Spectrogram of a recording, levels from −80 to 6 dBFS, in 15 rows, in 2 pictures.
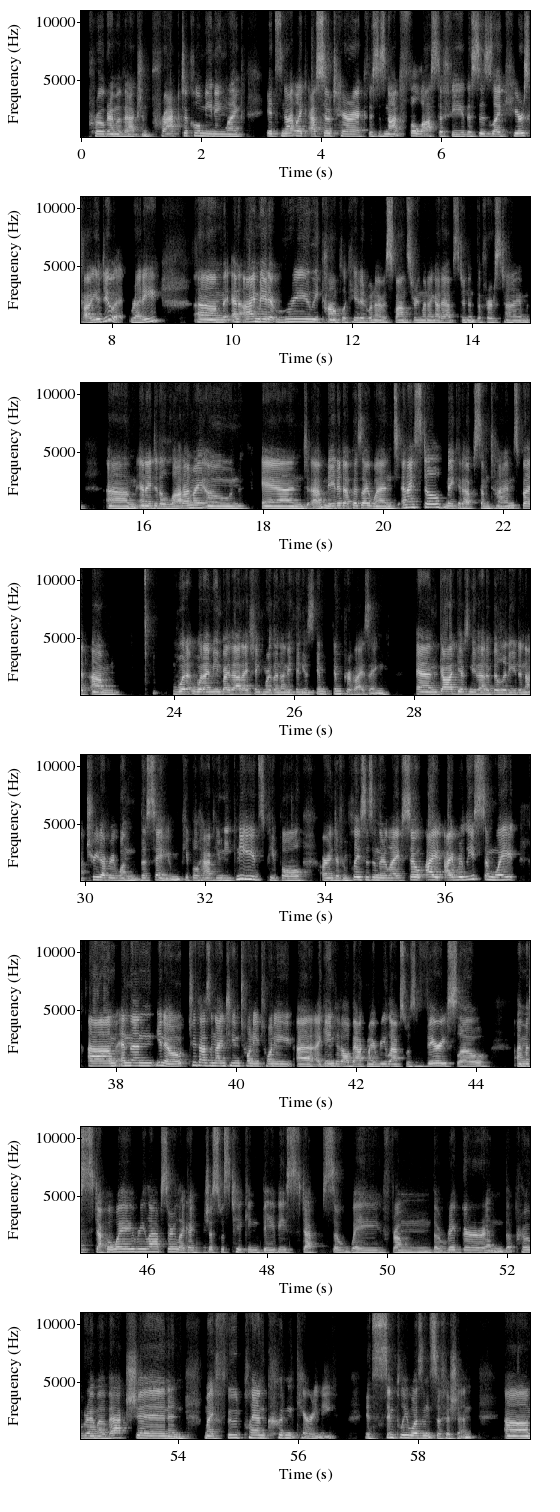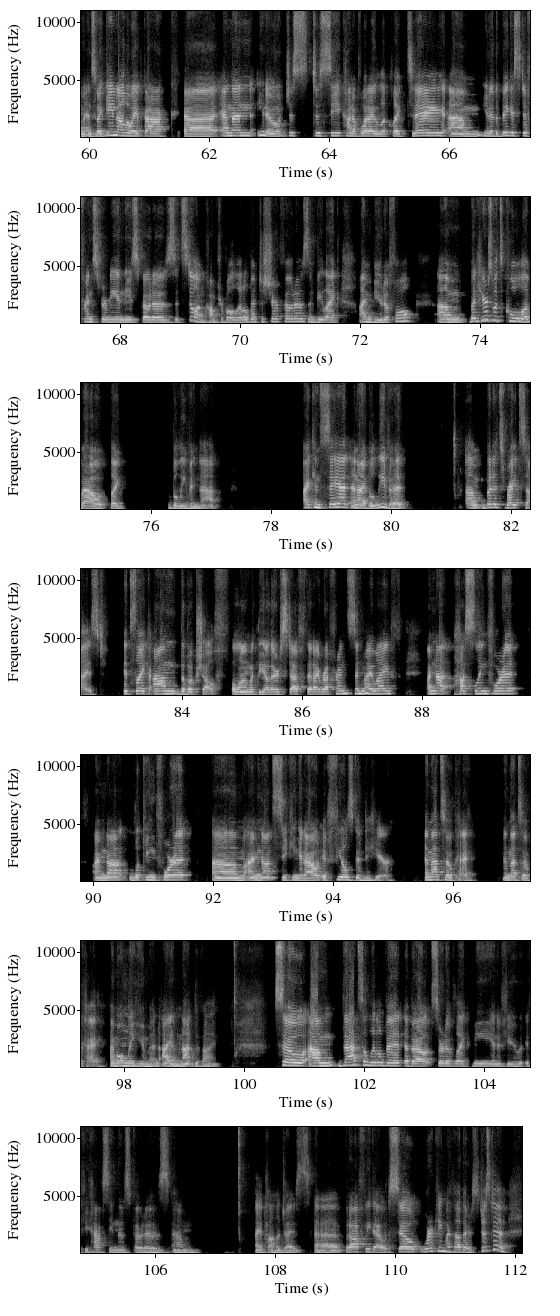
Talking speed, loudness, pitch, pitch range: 170 wpm, -17 LUFS, 195 Hz, 180-220 Hz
